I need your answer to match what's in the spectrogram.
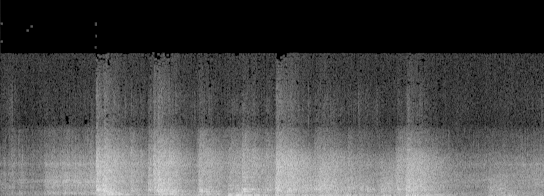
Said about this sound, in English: It's raining a regular California rain. Out here, it rains the hard way. The hard way. Up. Just listen to that rain.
